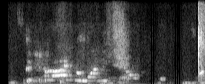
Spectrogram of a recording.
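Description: A faint voice speaking quietly for about a second, as over a video call.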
